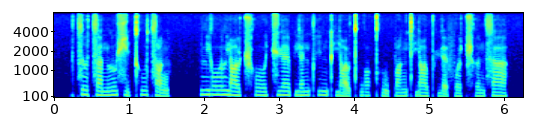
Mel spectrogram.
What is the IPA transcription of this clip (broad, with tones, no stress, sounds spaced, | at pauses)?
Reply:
t͡s ɹ̩˥˨ t͡s a˨˦ n l u˥˨ ɕ ḭ˨˩ kʰ u˥˨ t͡s ɑ̰˨˩ ŋ | l j o˦ ʊ̯ l j ɑ˨˦ ʊ̯ ʈ͡ʂʰ o˨˦ ʊ̯ t͡ɕ ɥ ɛ˥˨ p j ɛ˦ n pʰ i˦ ŋ pʰ j ɑ̰˨˩ ʊ̯ t̪ʰ w ɔ˥˨ kʰ ṵ˨˩ p ɑ˦ ŋ t̪ʰ j ɑ˥˨ ʊ̯ pʰ ɥ ɛ̰˨˩ f ɤ˨˦ ʈ͡ʂʰ ə˨˦ n s ä˥˨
